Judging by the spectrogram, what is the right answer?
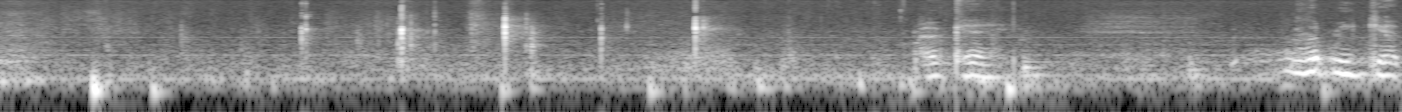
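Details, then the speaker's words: Child cracking his toe joints with bare fingers: a few faint sharp clicks over quiet room noise. "Yeah, cracking. Ooh, at least cracked my arm a bit. Ugh, can't crack my other ones."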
